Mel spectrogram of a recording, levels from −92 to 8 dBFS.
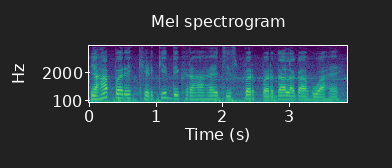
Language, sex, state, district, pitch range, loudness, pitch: Hindi, male, Jharkhand, Ranchi, 135-165 Hz, -20 LUFS, 145 Hz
